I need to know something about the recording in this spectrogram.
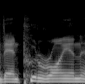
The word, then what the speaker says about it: Poederoyen: So John Howard of Threat Signal and Ryan Van Puderoyen is how you say his name. It's spelt. There's a reason I couldn't pronounce the damn thing. It's spelt Poederoyen.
